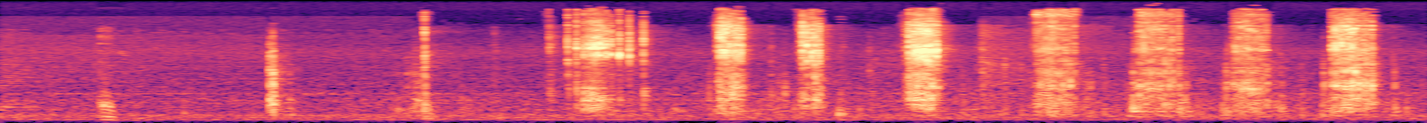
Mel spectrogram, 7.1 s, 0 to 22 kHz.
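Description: Ratcheting clicks as 10mm bolts are tightened on the vacuum motor housing of a Tennant T500 floor machine, a few isolated ticks followed by repeated short bursts of ratchet turns, fairly close with no talking.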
